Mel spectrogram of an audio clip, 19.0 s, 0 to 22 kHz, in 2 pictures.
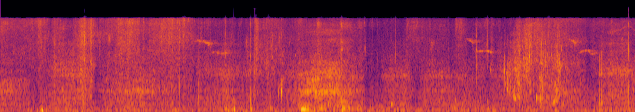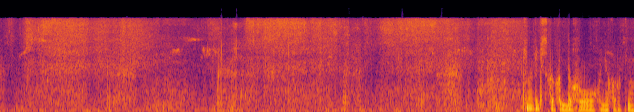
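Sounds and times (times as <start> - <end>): wet fishing net rustling: 0.0 - 5.4, 7.4 - 8.7, 12.9 - 17.5
water splashing: 3.4 - 5.4, 7.4 - 8.7.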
